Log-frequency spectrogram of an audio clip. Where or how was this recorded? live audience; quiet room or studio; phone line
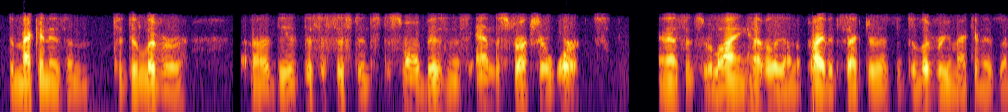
phone line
